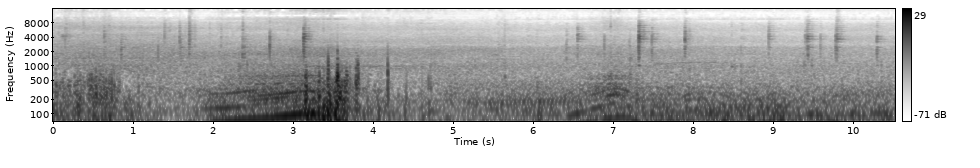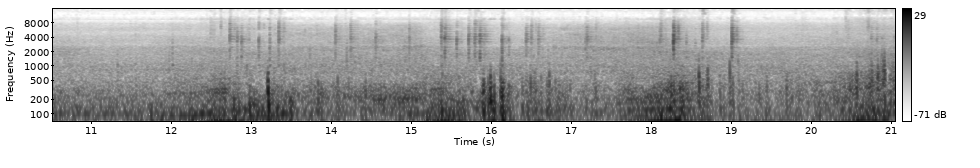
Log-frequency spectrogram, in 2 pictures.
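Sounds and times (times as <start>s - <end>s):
car engine accelerating: 0.0s - 21.0s.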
